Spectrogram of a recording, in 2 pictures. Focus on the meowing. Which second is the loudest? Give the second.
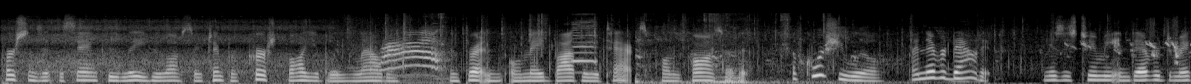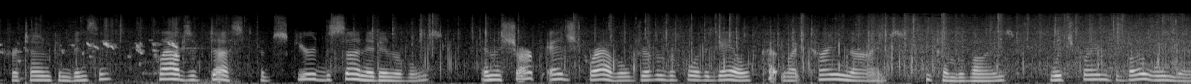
4 s.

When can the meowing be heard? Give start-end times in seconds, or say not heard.
3.7-4.5, 12.8-14.3.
